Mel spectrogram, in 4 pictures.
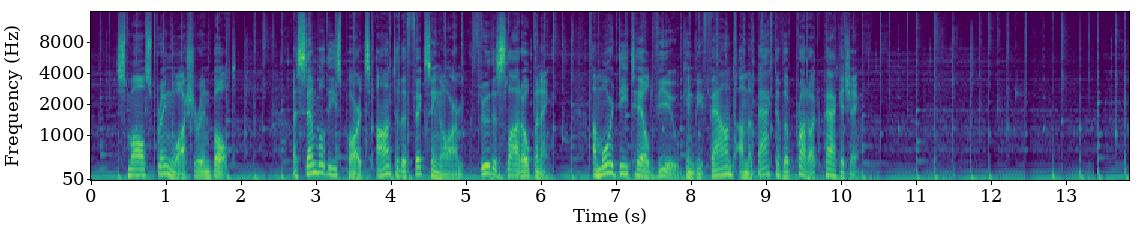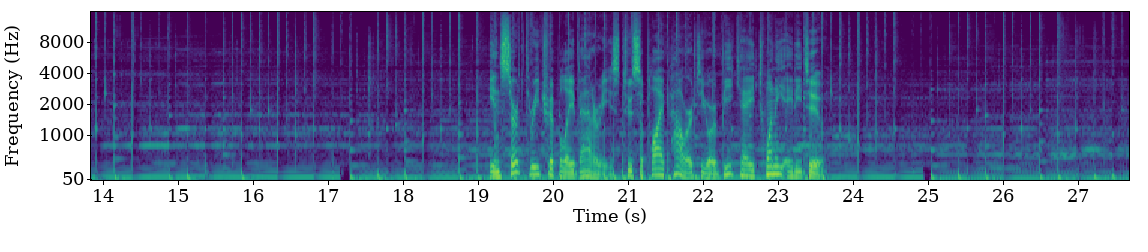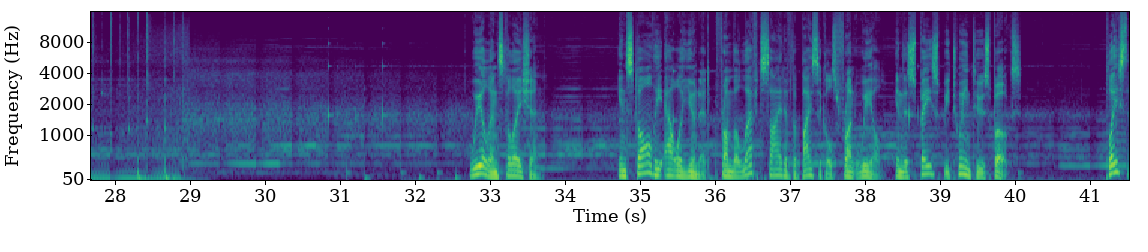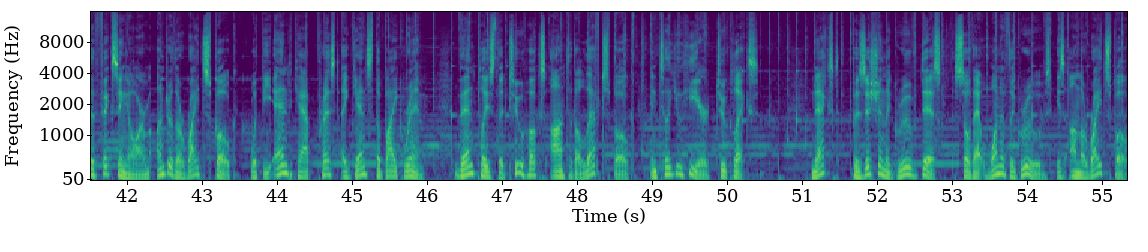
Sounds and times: Music: 0:00.0 - 0:55.3
Speech: 0:00.4 - 0:01.9, 0:02.7 - 0:10.3, 0:19.2 - 0:23.7, 0:32.8 - 0:33.8, 0:34.7 - 0:40.1, 0:41.2 - 0:50.4, 0:51.1 - 0:55.3.

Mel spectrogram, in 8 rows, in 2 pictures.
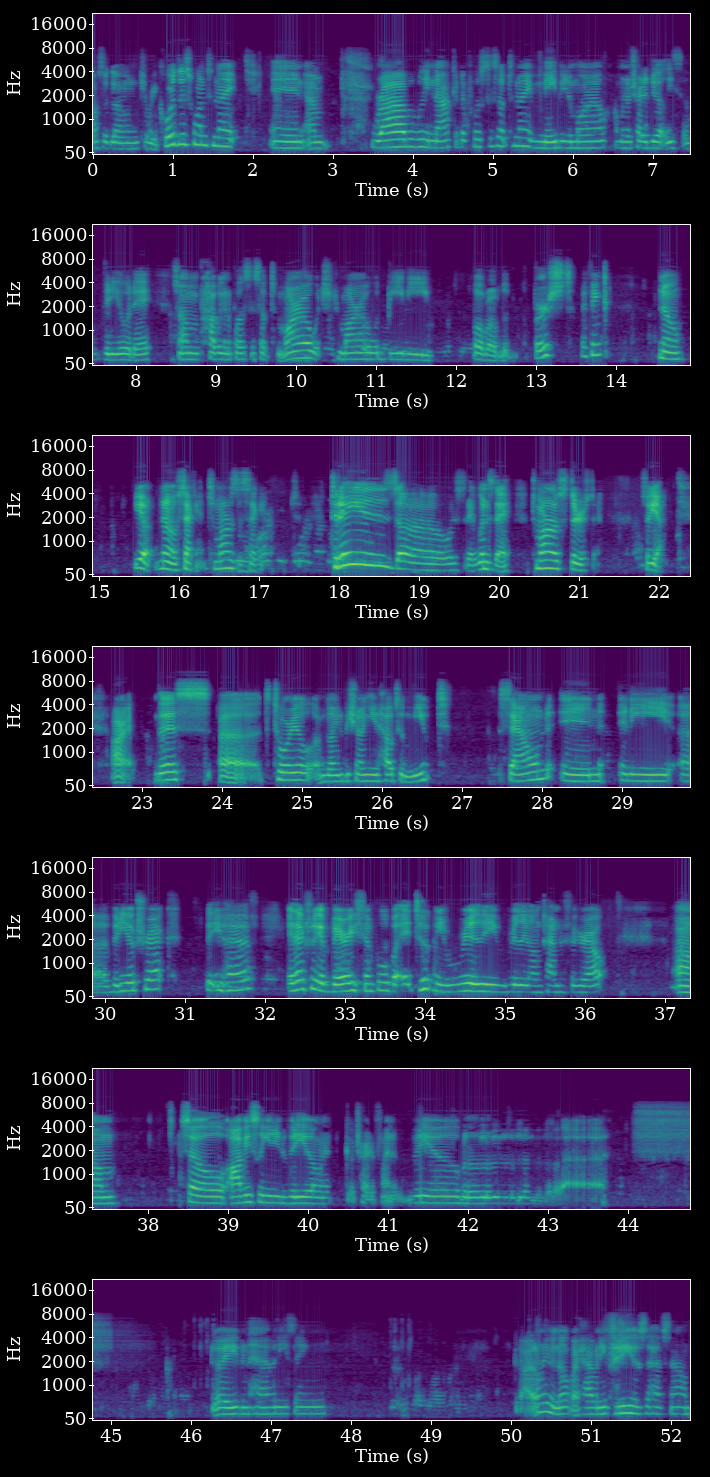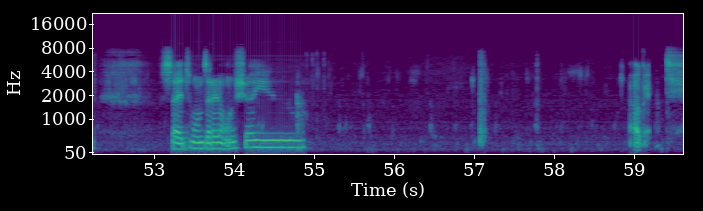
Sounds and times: Speech: 0:00.0 - 0:13.9, 0:14.6 - 0:14.8, 0:15.5 - 0:26.8, 0:27.4 - 0:36.3, 0:37.1 - 0:37.6, 0:38.3 - 0:44.4, 0:45.6 - 0:47.7, 0:48.5 - 0:52.3, 0:53.1 - 0:54.9, 0:59.0 - 0:59.6.

